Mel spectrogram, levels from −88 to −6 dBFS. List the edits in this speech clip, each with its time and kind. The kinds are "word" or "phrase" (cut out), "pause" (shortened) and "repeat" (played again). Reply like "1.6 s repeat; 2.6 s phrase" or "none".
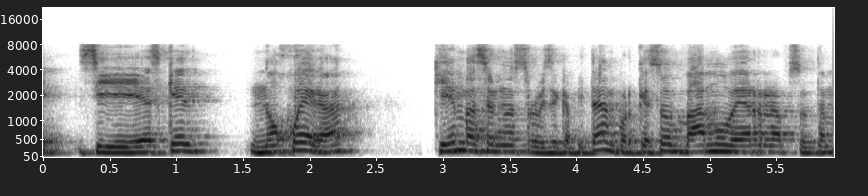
none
